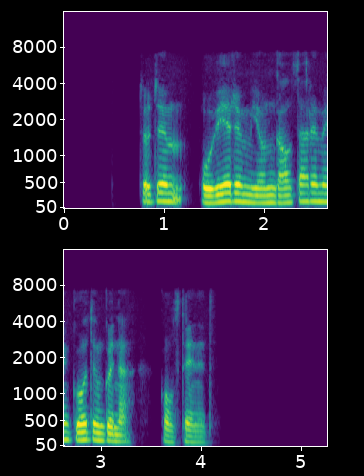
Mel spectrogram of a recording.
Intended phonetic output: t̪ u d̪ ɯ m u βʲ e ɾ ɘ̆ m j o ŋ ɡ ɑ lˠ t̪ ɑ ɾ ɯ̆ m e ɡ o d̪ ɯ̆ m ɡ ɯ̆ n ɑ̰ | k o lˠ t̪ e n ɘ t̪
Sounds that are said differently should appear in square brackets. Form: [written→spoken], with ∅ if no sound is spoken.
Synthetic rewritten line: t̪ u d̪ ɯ m u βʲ e ɾ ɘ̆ m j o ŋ ɡ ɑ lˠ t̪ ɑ ɾ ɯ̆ m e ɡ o d̪ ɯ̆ m ɡ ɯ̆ n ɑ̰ | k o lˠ t̪ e n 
